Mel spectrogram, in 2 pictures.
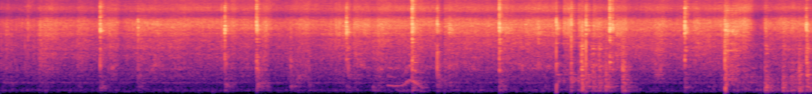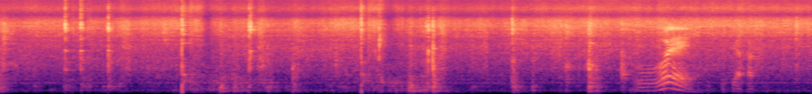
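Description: Thai field-rat curry with lemongrass cooks over high heat, sizzling steadily in a pan with repeated clicks and scrapes of stirring throughout, as a voice speaks briefly near the end.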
